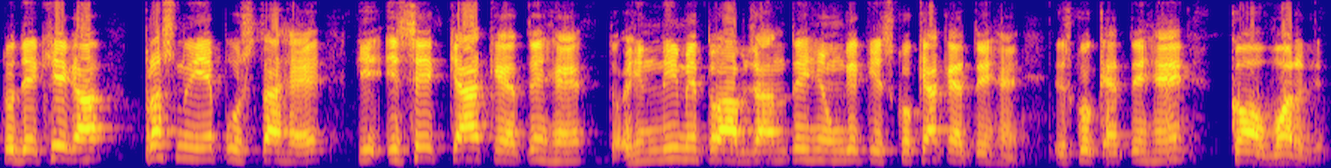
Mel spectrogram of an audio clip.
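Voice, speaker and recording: A man's voice: high voice, fairly even intonation, moderate pace, few pauses, fairly bright tone. A young man teaching an exam coaching lecture, who asks questions and answers them himself and recites letters one by one.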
